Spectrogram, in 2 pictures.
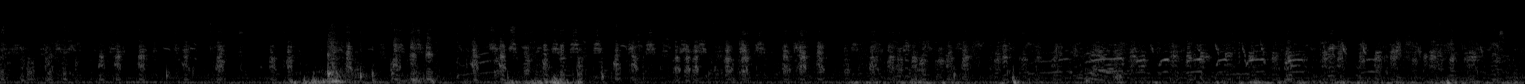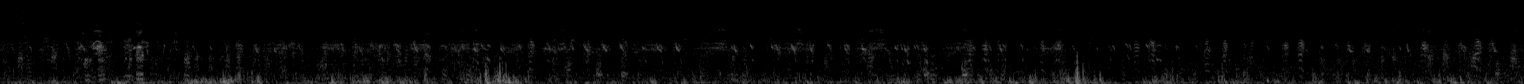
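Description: Young ducks calling over and over in short calls, with a few dull knocks from the wire-mesh door of their shelter being worked.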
